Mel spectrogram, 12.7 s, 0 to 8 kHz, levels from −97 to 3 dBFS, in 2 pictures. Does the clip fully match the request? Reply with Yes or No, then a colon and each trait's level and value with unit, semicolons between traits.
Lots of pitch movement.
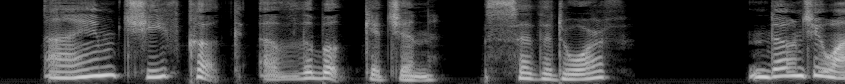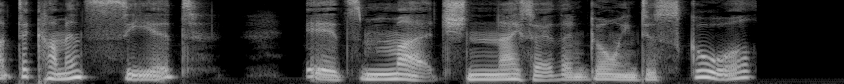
Yes: wide, 7.9 semitones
